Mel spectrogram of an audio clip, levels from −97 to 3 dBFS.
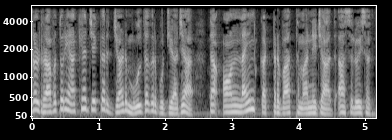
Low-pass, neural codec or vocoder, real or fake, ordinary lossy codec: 5.4 kHz; none; real; none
